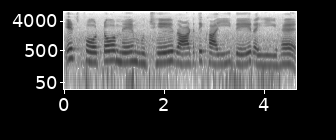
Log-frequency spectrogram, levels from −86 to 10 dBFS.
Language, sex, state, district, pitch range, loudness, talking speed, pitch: Hindi, female, Madhya Pradesh, Katni, 195-230 Hz, -18 LUFS, 115 wpm, 210 Hz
